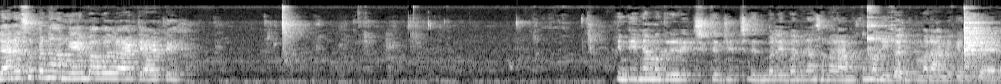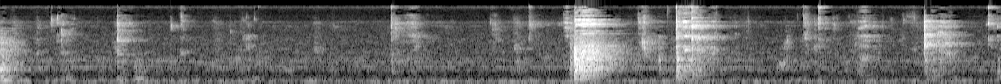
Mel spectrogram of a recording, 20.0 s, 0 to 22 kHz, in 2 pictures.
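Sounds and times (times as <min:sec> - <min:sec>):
cutlery clinking on ceramic plate: 0:15.7 - 0:17.3, 0:18.6 - 0:20.0.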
